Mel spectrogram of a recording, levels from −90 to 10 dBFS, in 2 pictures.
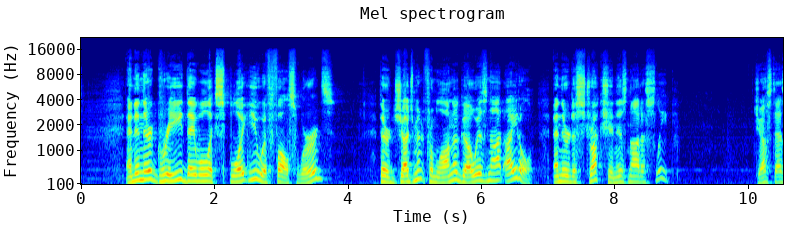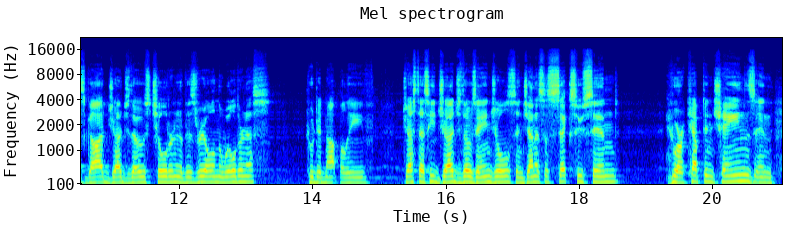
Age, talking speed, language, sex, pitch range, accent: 40-59, 165 wpm, English, male, 130-155 Hz, American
